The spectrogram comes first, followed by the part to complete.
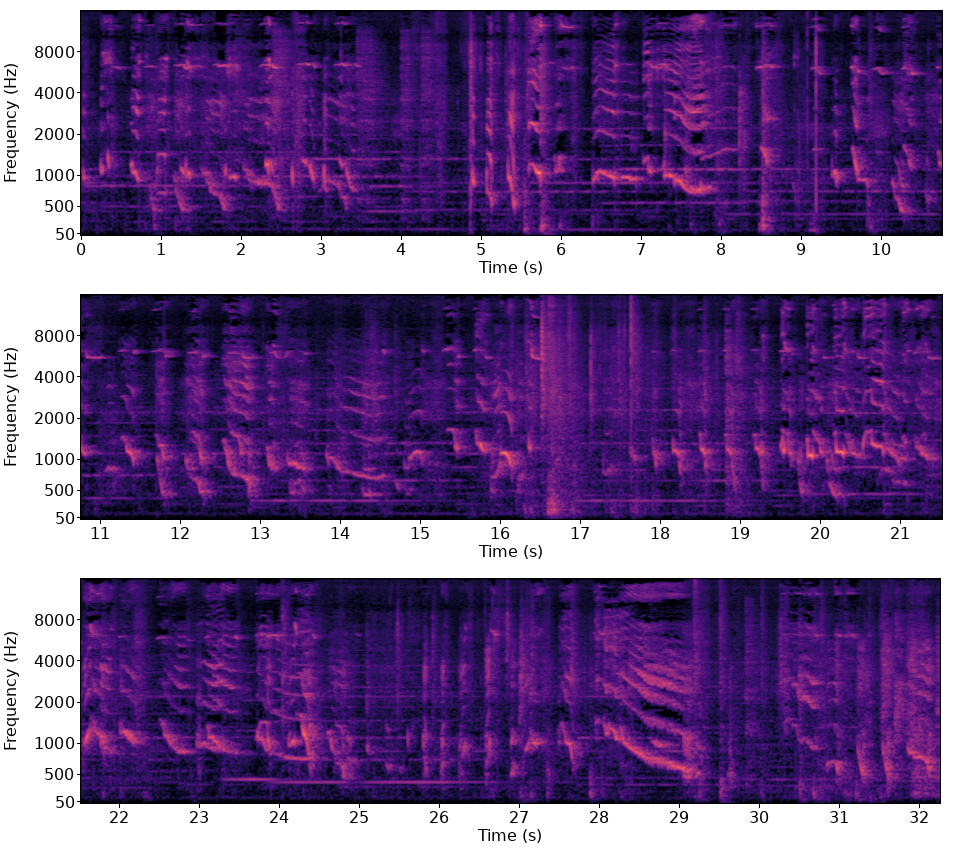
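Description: A litter of puppies whining and yipping at once: many short, overlapping high whines that slide down in pitch. There is a single knock about seventeen seconds in.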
